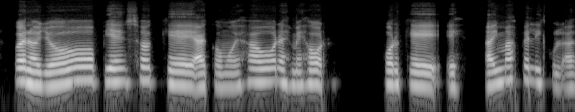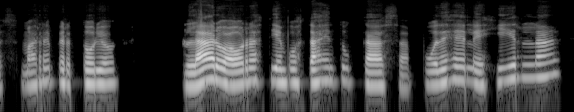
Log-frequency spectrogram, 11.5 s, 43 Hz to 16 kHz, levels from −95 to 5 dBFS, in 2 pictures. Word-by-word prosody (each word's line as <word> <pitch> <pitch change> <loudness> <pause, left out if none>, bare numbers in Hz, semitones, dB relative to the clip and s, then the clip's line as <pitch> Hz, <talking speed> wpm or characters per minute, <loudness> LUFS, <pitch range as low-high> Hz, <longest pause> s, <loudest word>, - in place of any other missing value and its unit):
Bueno, 210 -5 +7
yo 200 +7 +4
pienso 215 +1 0
que, 180 -3 +1
a 165 - +5
como 165 0 -7
es 175 +4 -9
ahora, 210 0 +1
es 200 - -2
mejor, 180 0 -1 0.6
porque, 185 -3 0
eh, 160 -1 -6 0.2
hay 175 +2 +1
más 230 +3 0
películas, 165 -8 -8
más 175 +2 -7
repertorio. 195 -2 -4 0.7
Claro, 205 +7 +7
ahorras 195 +5 +2
tiempo, 205 -2 -3
estás 200 +1 0
en 225 -2 -10
tu 220 -2 -14
casa, 175 -4 -2
puedes 190 +5 -4
elegirla, 250 - -4
200 Hz, 135 wpm, -22 LUFS, 175-220 Hz, 0.7 s, Bueno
